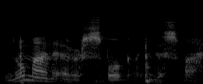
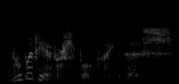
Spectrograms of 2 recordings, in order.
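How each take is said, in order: First: Softer, awed crowd line; awed quote. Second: Awed breathy whisper. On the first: Retold or imitated. Preacher quoting the awed crowd, softer. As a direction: let the crowd's awe hush you. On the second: Acted. Preacher voicing our awe at his words, whispered. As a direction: whisper it like a secret wonder.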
